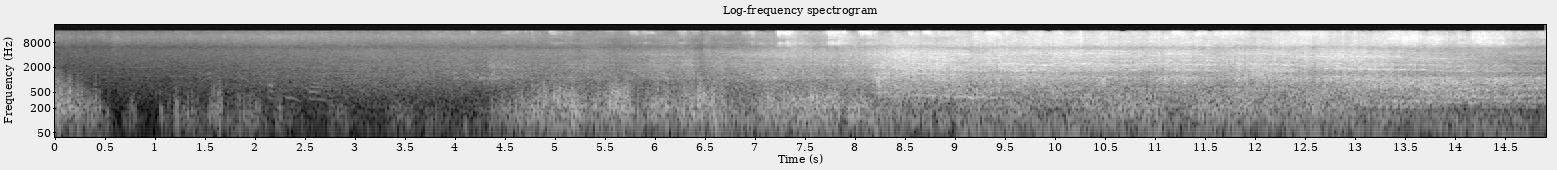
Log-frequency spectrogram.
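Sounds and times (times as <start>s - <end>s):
train passing at speed: 4.0s - 14.9s.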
